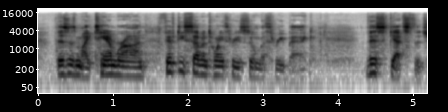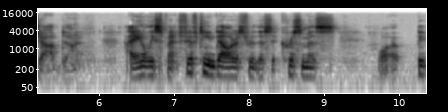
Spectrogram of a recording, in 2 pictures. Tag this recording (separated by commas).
Speech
